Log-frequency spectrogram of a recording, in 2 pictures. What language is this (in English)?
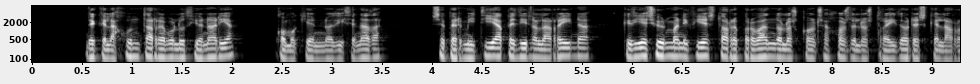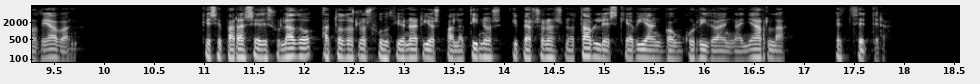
Spanish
